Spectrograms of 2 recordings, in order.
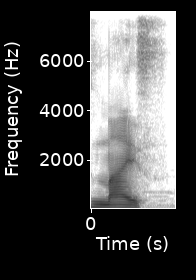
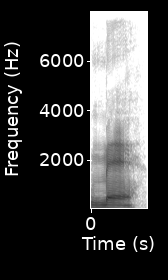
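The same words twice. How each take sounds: First: It is pronounced the Portuguese way. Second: It is pronounced the French way. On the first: "but this is mais" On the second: "this is also the same word in French, and there's like mais"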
